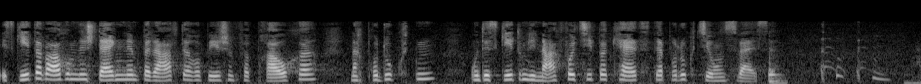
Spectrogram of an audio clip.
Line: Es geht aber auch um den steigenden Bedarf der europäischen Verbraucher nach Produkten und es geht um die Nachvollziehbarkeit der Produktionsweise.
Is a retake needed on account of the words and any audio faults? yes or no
yes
